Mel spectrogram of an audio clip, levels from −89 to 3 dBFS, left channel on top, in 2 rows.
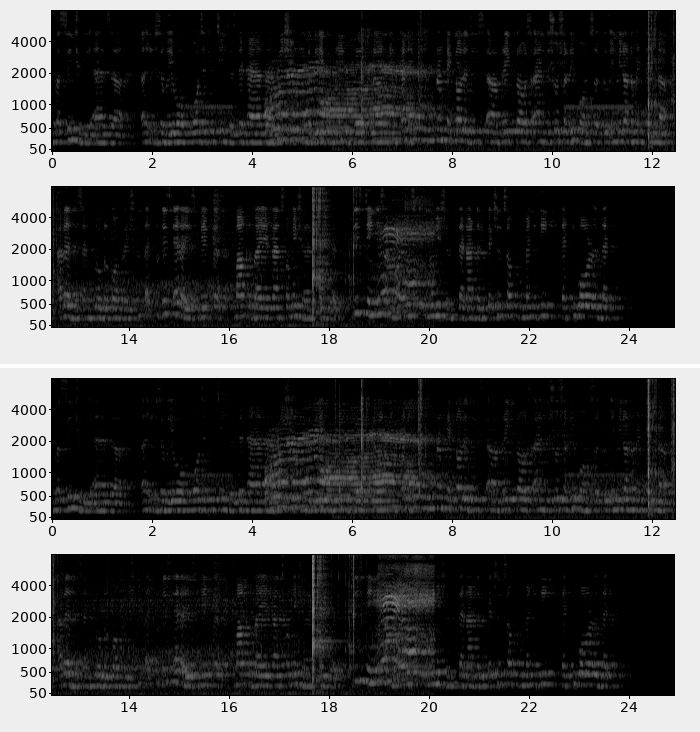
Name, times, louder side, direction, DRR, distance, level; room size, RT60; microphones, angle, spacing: voice 1, 0.0-23.6, left 2 dB, 55° left, 3 dB, 7.4 m, -61 dB
sound 1, 2.7-3.6 4.2-4.3 10.2-16.5, left 1 dB, 20° left, 6.9 m, -75 dB
sound 2, 4.2-8.4, right 2 dB, 10° right, 1.3 m, -58 dB
sound 3, 5.6-20.1, right 11 dB, 85° right, 2.2 m, -51 dB
28.5 x 22.0 x 7.4 m, 1.1 s
head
